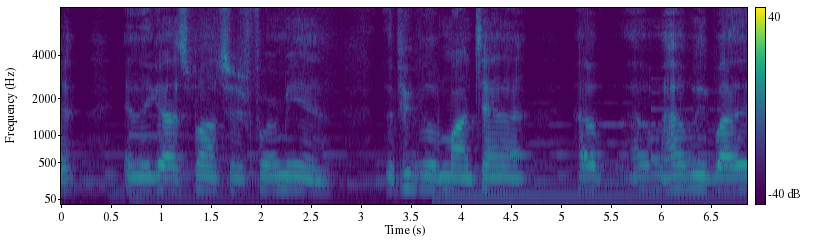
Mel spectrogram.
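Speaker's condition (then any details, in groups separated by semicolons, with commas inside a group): Brain injury; effects began around age 50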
